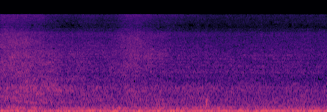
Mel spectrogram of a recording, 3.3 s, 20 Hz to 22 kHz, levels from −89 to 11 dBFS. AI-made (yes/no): no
